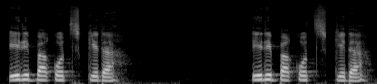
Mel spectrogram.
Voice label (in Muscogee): "etepvkocketv", Muscogee; Mvskoke Words with Voicing Consonants; A Dictionary of Creek/Muskogee; SIL International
